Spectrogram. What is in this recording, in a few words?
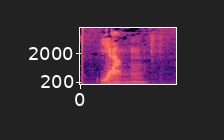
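"iang3", Teochew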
